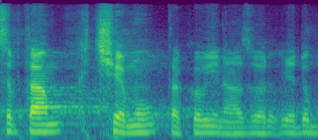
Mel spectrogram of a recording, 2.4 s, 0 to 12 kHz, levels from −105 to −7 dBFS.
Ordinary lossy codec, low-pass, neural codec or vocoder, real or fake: AAC, 48 kbps; 10.8 kHz; none; real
